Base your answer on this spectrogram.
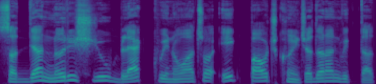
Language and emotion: Goan Konkani, neutral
